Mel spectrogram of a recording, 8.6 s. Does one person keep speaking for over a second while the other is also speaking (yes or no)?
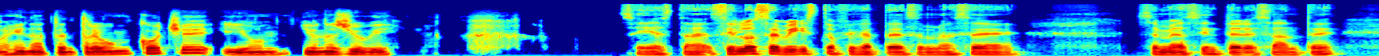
no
